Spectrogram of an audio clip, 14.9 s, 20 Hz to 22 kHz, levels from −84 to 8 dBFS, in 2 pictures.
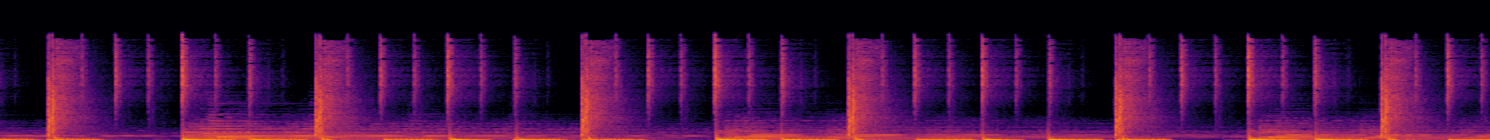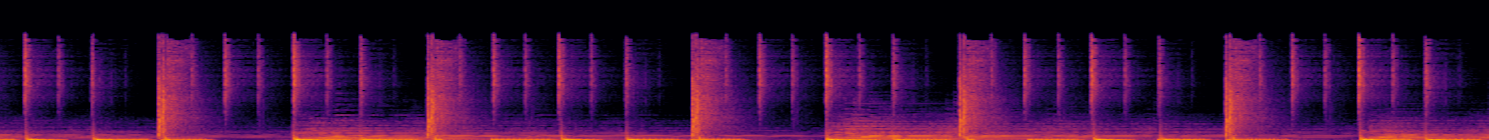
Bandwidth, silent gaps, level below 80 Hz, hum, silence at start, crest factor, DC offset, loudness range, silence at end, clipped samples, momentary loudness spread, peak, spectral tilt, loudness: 17 kHz; none; -20 dBFS; none; 0 s; 16 dB; under 0.1%; 1 LU; 0 s; under 0.1%; 9 LU; -2 dBFS; -4.5 dB/octave; -20 LUFS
